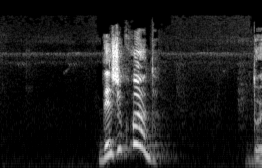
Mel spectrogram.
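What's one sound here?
A woman speaks brightly nearby.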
